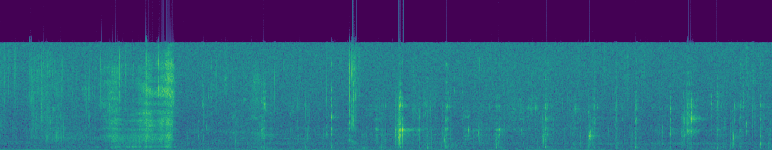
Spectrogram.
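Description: Close-up chewing of a mouthful of pizza: soft crunching with many small wet clicks and smacks of the mouth.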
